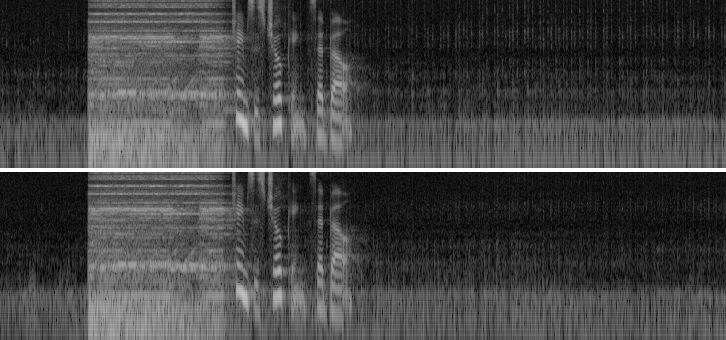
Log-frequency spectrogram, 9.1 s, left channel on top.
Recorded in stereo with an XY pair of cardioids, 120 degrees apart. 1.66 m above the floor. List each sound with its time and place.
1.1 s a fire alarm: 5° right, 4.5 m
2.9 s a woman speaking: 10° left, 0.8 m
